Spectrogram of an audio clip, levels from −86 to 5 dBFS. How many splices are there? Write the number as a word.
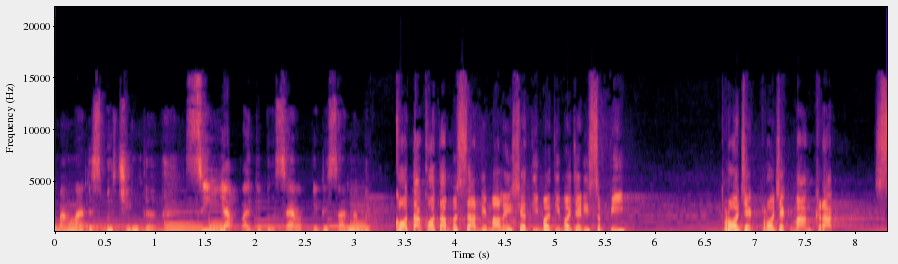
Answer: one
